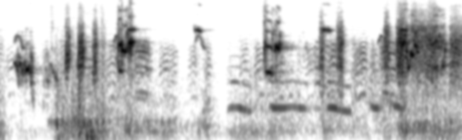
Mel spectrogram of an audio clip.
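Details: Pet budgerigars chattering, scattered short high chirps and squeaks with brief pauses, a faint thin whistle in between, and a dense burst of warbling toward the end.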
